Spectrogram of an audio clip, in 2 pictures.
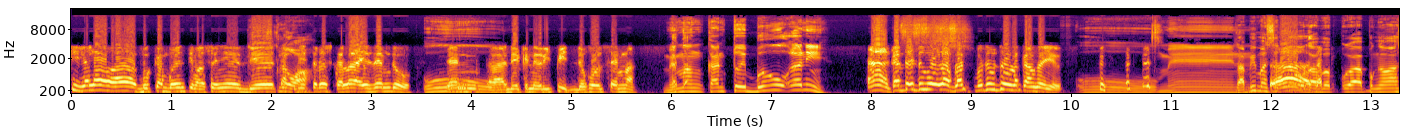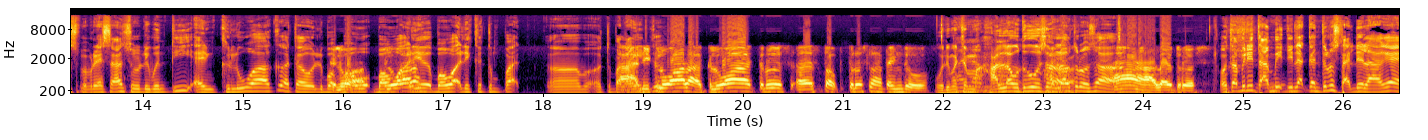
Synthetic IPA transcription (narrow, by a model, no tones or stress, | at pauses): ikalaəbukanbəɦənt̪imaʔsʊʔ̚ɲə̃diətkəaluaiəɾʊskalaɛzɛmt̪uodɛnədiəkənə̃ɾipit̪̚dəɦolsɛmlah | memãŋkant̪ojbəɣoʔlahni | akant̪ɔjt̪̬əɣoʔlablabət̪ubət̪̬ʊlblakaŋsajəo | mɛt̪ap̬imasauəpəŋawaspəpəɾiasaansuɾudibəənt̪iʔɛnkəluakəat̪awdiblawabawaʔdiəbawaʔdiəkət̪əmpa̰t̪̚ | ət̪ːəmpat̚ladiək̪kəlualahkəluat̪əɾʊsəst̪ɔp̚t̪əɾʊslaht̪ajmt̪uodemat͡ʃamhalawt̪əɾʊs̬lalawt̪əɾʊs̬laaalawt̪əɾʊsʔot̪ap̬idiət̪aʔambɪʔt̪̬indaʔkant̪əɾʊst̪aʔdəlahɣɛʔ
